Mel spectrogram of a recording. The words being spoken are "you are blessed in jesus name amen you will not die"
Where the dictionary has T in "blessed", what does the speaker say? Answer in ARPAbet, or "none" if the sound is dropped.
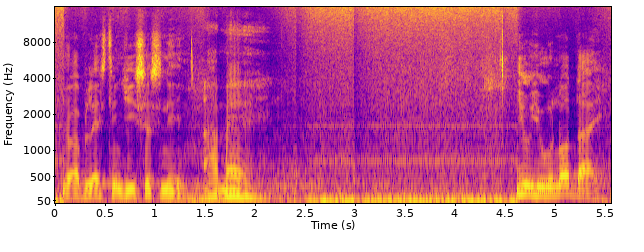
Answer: T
